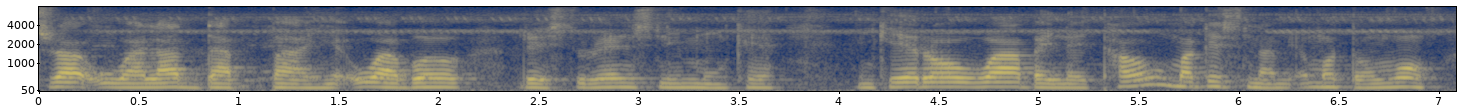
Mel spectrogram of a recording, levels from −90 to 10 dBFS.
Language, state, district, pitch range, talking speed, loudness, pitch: Kokborok, Tripura, West Tripura, 140-165 Hz, 150 wpm, -17 LUFS, 150 Hz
